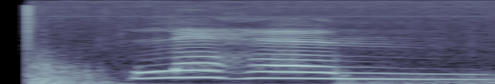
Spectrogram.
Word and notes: lie down: British English

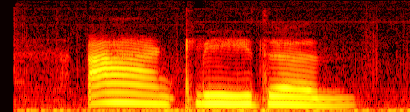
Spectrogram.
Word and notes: to dress: British English

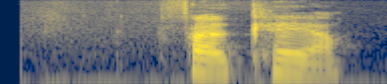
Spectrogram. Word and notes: traffic: Australian English

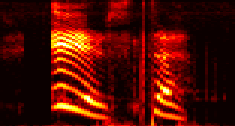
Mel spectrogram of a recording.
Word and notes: first: British English

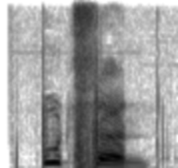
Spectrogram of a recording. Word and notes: to clean: British English

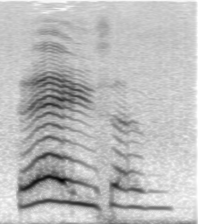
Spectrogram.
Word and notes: to travel: British English

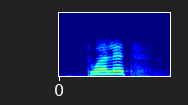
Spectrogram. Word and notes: toilet: British English

